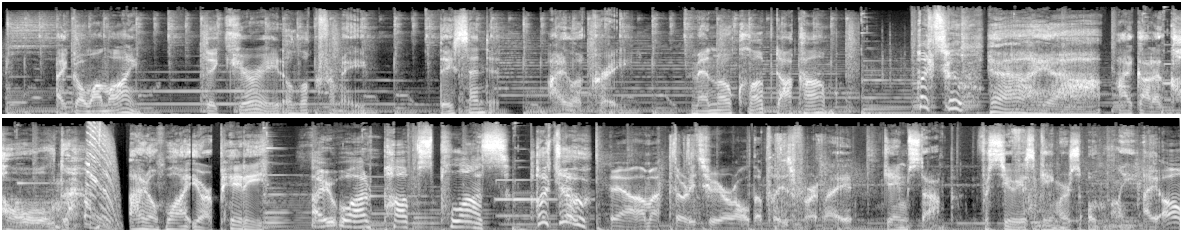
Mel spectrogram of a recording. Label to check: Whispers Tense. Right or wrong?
Wrong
